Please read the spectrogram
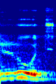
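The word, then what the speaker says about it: lose: plus इ आया है लेकिन हम यहां पे ओ को ओ प्रोनाउंस नहीं कर रहे यहां पे ओ को उ प्रोनाउंस कर रहे हैं ठीक है बड़ी उ की मात्रा में उ तभी इसका साउंड तभी इसका प्रोनंसिएशन क्या आ रहा है लूज ठीक है तभी इसका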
